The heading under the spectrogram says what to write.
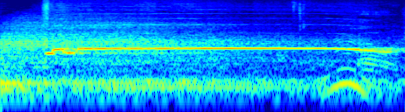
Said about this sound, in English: It's like a gong and then know, like a whistle. It's a mixture.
